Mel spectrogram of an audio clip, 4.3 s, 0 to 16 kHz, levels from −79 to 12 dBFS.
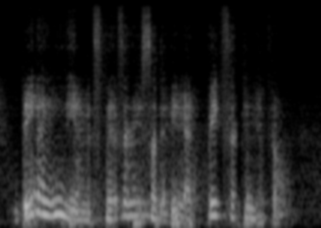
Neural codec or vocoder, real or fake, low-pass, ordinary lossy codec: codec, 44.1 kHz, 0.9 kbps, DAC; fake; 14.4 kHz; none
